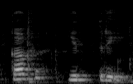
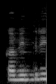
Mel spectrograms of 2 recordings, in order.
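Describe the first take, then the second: First: कवयित्री said slowly with a clear "य" in the middle; correct form said slowly. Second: Said in the usual way. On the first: Shown as a demonstration. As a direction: stretch out कवयित्री syllable by syllable. (कवयित्री को धीरे से, य साफ़ बोलते हुए) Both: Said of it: "कवित्री इस तरीके से नहीं लिखा जाता है".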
